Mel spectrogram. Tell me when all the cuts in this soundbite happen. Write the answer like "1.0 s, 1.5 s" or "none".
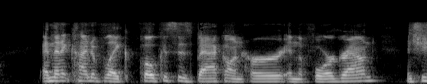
none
